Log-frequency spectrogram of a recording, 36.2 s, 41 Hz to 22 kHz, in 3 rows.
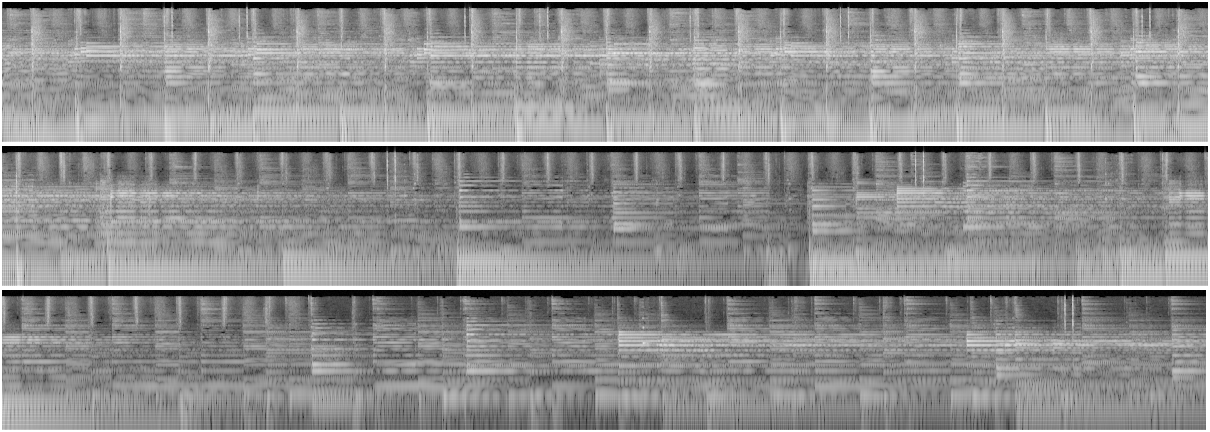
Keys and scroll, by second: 25.2-27.4 typing, 28.9 Return.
